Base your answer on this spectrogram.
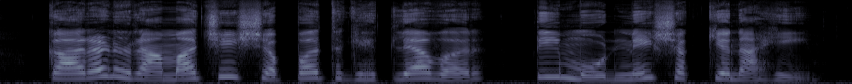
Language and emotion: Marathi, neutral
